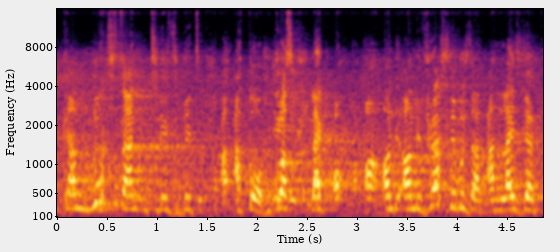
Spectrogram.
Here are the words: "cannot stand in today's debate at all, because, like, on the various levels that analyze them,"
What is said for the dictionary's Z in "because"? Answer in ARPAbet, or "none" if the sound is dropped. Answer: S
